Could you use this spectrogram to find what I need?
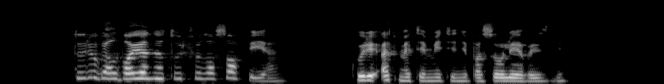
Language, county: Lithuanian, Vilnius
